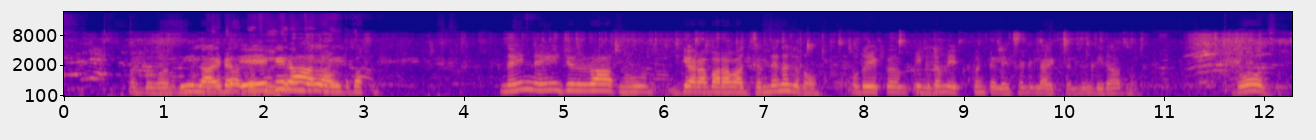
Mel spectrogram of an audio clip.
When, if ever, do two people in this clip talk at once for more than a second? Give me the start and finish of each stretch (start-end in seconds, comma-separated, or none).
1.4-2.8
